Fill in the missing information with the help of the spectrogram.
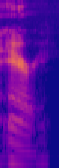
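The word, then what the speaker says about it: ARRI: what camera other than an AR or Ari depending on how you want to pronounce it that's kind of the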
